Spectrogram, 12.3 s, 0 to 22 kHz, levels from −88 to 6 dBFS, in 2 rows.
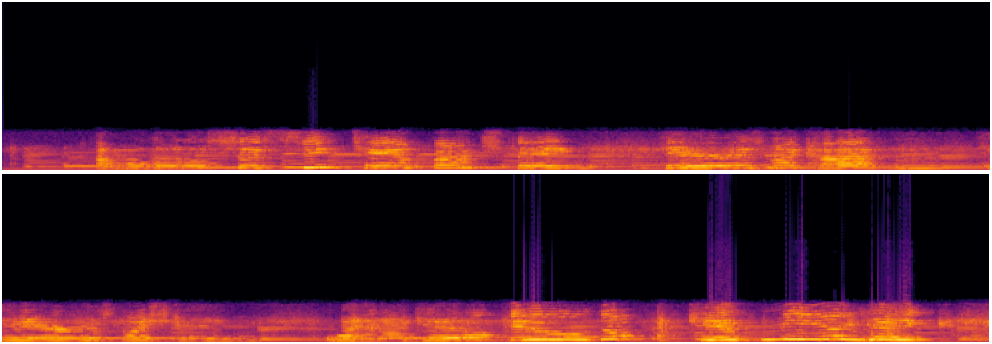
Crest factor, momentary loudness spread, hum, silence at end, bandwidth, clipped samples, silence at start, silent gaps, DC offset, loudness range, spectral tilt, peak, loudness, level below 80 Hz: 12 dB; 15 LU; none; 0 s; 5.4 kHz; 0.1%; 0.05 s; none; under 0.1%; 6 LU; -5.5 dB/octave; 0 dBFS; -11 LUFS; -50 dBFS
